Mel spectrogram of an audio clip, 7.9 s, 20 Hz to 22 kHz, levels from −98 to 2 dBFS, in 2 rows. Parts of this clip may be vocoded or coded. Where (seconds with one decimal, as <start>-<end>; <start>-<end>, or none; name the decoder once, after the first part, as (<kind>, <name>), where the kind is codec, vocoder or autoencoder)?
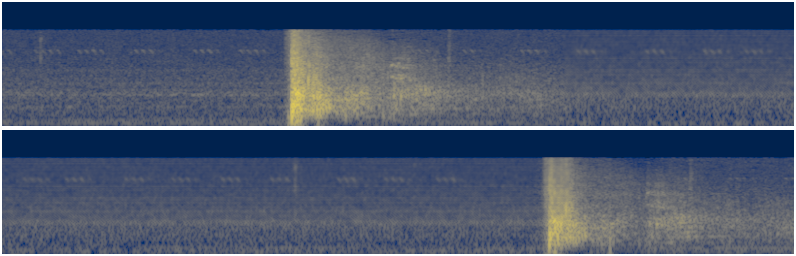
2.8-6.8 (vocoder, Vocos)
